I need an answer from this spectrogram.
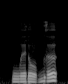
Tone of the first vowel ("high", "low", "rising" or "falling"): low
